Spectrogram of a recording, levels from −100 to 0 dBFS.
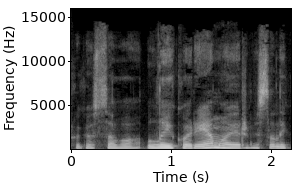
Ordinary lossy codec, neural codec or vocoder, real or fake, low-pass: MP3, 96 kbps; none; real; 14.4 kHz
